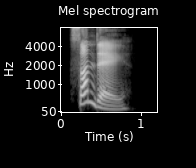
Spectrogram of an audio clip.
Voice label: "Sunday", English; 3000 words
